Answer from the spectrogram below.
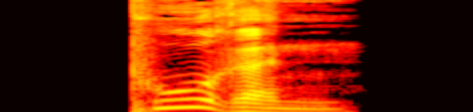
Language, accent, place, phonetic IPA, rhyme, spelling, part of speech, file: German, Germany, Berlin, [ˈpuːʁən], -uːʁən, puren, adjective, De-puren.ogg
- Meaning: inflection of pur: 1. strong genitive masculine/neuter singular 2. weak/mixed genitive/dative all-gender singular 3. strong/weak/mixed accusative masculine singular 4. strong dative plural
